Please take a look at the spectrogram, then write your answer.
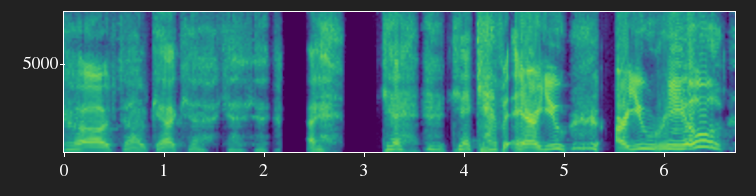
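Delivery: nervous stutter building to a cry; starstruck stammer. Retold or imitated. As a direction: trip over the name, then blurt it. Stammering at meeting his hero.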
